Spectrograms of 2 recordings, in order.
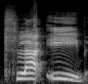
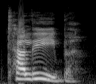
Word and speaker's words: Tlaib: Our friend, Rashida Tlaib, and by the way, a lot of people, most people, call her Talib. That's not it. If you look at the way her name is spelled, it's spelled T-L-A-I-B. We don't have a word in English that has those letters in that combination. It's Arabic. And the name is Tlaib.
